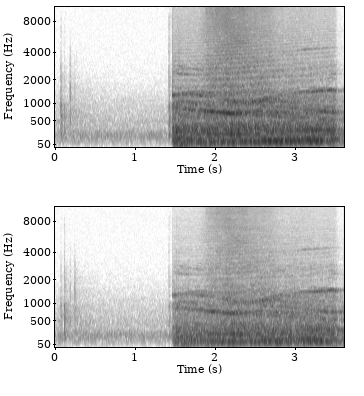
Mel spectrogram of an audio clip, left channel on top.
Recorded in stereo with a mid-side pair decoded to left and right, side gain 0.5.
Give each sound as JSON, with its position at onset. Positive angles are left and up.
{"t": 1.5, "sound": "a siren", "azimuth_deg": 70, "distance_m": 2.0}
